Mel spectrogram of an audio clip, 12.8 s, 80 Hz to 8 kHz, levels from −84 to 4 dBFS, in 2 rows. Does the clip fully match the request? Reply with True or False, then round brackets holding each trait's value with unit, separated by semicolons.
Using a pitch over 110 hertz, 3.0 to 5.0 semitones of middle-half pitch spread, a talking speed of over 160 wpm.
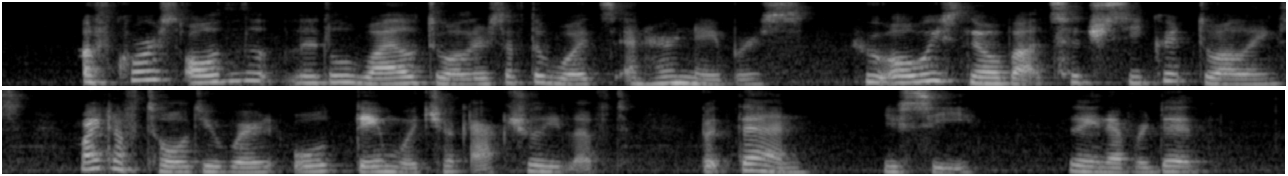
True (190 Hz; 4.1 semitones; 175 wpm)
